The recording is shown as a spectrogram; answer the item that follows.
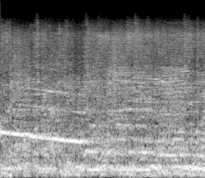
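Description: Loud, continuous music from a children's fairground car ride, with a single falling tone gliding down over about the first second.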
